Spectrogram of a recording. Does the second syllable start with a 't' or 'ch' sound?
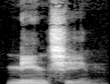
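ch. The second syllable starts with a 'ch' sound. This is the Cantonese form. "Cantonese people would say min chin"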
